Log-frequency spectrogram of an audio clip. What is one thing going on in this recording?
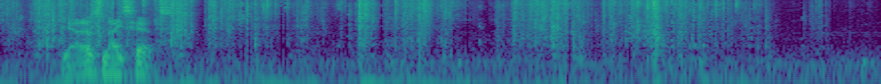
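Foil wrapping crinkles and tears as a pack is opened.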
